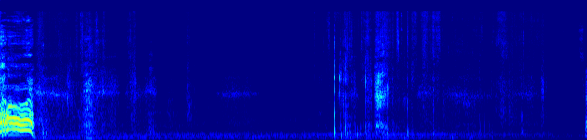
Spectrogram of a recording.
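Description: A Treeing Walker Coonhound gives a brief, loud, rough vocal burst, followed by quiet rustling and a man's voice.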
